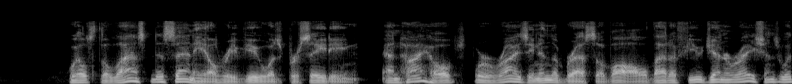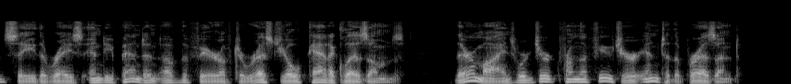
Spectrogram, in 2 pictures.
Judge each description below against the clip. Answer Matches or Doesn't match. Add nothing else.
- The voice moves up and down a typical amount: Doesn't match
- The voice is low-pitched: Matches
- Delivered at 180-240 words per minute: Doesn't match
